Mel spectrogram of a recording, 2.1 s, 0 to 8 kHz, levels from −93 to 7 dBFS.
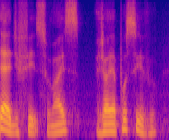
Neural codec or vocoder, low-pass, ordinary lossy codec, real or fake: codec, 16 kHz, 0.8 kbps, ZipCodec; none; none; fake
